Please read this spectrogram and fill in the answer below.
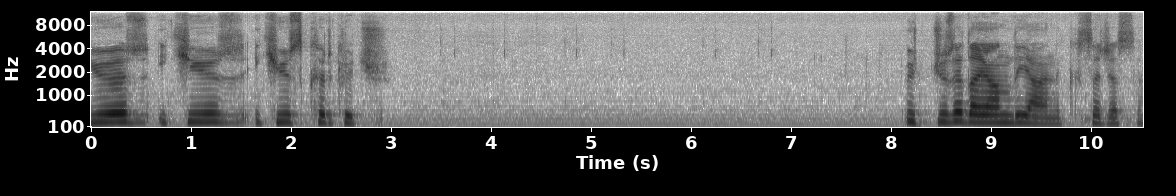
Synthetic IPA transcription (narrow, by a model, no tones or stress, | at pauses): jyzicʰijyzicʰijyz̥kʰɯɾkʰyt͡ʃ | yt͡ʃjyzɛd̪ajand̪ɯjaːnɪkʰɯ̥sad͡ʒasɯ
